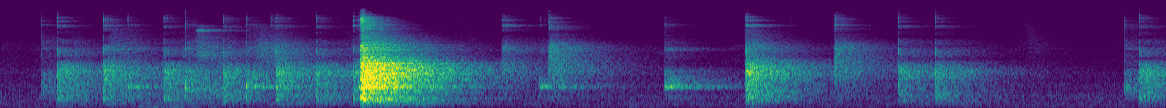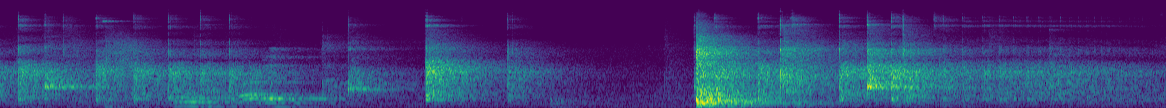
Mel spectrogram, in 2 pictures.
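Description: Table tennis ball clicking off paddles and the table in several rallies of quick, sharp ticks, with short pauses between points. A couple of louder bangs stand out, about four seconds in and near the end.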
